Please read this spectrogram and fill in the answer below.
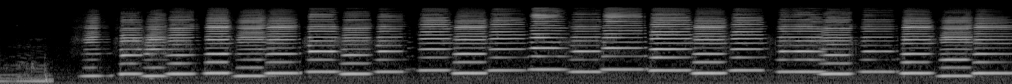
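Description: Harmonica playing a blues riff slowly as separate single notes, about three a second, stepping up and down within a narrow range; the last note is held and fades near the end. The tail of a guitar piece sounds for the first half second.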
